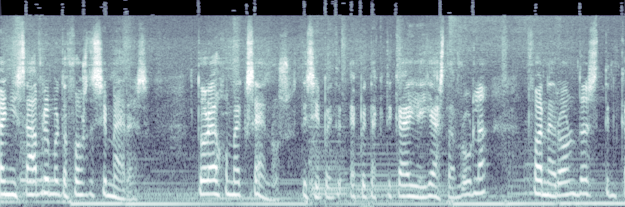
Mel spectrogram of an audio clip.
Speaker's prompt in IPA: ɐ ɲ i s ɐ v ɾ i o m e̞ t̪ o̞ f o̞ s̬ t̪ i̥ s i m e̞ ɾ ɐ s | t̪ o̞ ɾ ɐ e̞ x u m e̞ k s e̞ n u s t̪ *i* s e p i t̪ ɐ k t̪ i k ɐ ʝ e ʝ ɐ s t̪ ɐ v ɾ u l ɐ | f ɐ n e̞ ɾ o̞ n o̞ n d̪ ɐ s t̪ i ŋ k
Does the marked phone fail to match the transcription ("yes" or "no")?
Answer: no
